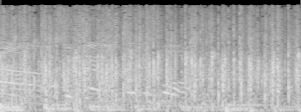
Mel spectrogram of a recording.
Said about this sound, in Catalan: Un aplaudiment per ell.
